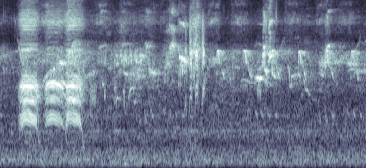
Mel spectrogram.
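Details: During a fight among crows over food, three quick, rasping caws come in a tight run, followed by faint scattered chirps and background hiss.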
